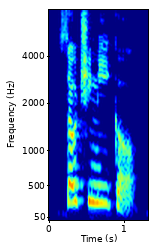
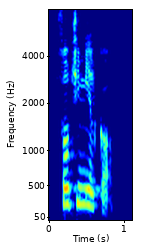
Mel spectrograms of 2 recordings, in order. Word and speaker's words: Xochimilco: Is located in a borough of Mexico City called, I had to write out the phonetics of this one, Xochimilco. Xochimilco.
